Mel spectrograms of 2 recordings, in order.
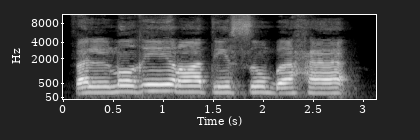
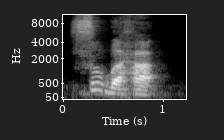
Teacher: kesalahan yang umum ketika membaca subha tidak dengan huruf shad tapi dibaca dengan huruf sin, ya. Fal mughirati subha, berbeda sekali artinya, ya.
